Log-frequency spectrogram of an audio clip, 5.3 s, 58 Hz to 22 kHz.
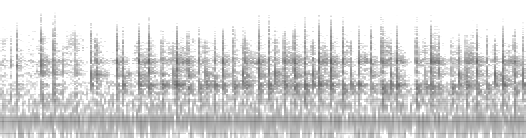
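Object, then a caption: Small cardboard box. A small, hollow white cardboard box with a red top is turned in the hands and tapped with long nails. The result is a fast, steady run of dry, clicky taps with a hollow tone around 1.6 kHz and almost no ring, over a faint low hum.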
